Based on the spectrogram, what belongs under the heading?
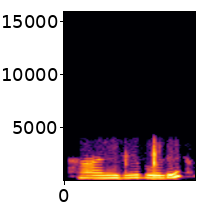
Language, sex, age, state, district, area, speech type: Urdu, female, 18-30, Bihar, Saharsa, rural, conversation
